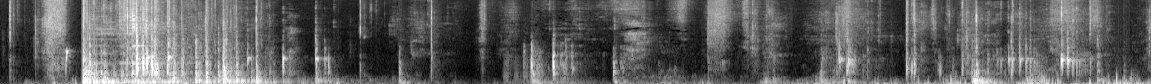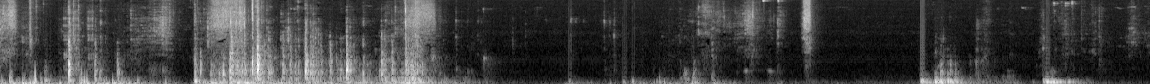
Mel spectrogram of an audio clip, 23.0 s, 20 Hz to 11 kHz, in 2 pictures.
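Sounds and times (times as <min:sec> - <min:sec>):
bowling pins knocked over: 0:00.8 - 0:02.9.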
